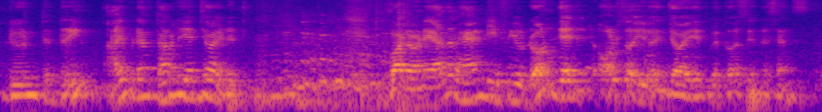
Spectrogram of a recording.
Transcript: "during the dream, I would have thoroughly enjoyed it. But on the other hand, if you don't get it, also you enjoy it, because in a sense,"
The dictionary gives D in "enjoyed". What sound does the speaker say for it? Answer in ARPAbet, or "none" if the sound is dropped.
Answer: D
